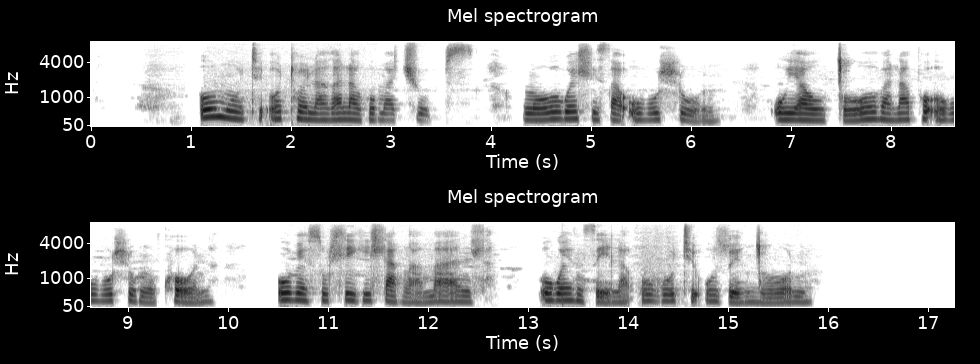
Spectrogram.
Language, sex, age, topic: North Ndebele, female, 36-49, health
